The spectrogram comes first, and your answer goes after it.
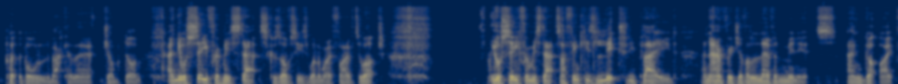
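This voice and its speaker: Low-pitched man, congested with a cold. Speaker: football podcast host. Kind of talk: casual live-stream chat.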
